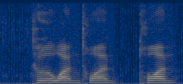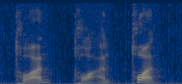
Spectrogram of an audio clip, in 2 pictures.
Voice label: "tuan", chinese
